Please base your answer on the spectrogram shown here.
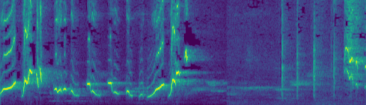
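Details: Captive white-rumped shama used as a decoy bird, singing loud, clear whistled phrases that swoop and slur up and down, followed by a quieter stretch with short sharp notes and a final high burst.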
